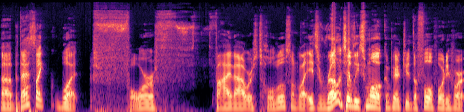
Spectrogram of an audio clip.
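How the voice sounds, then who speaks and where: The man's tone is animated, with a medium pitch and ordinary pitch variation. He keeps a moderate pace in a dry, close sound with no echo. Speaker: streamer. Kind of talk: casual chat. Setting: livestream. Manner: loud.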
